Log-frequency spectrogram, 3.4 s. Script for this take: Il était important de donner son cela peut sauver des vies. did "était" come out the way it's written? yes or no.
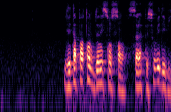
no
